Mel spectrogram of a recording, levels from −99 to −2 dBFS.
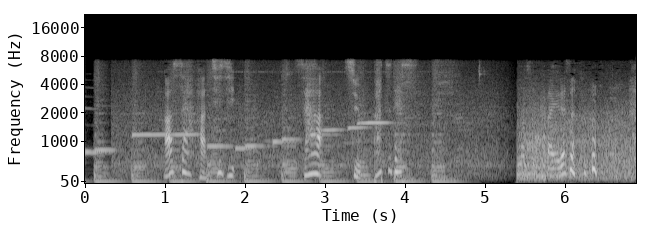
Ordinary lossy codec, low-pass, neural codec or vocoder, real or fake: none; 7.2 kHz; none; real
